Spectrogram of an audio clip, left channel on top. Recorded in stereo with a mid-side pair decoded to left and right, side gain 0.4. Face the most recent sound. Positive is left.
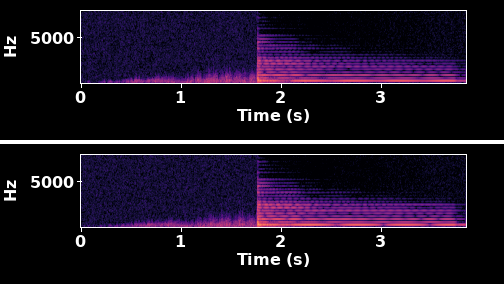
turn(degrees=-30)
